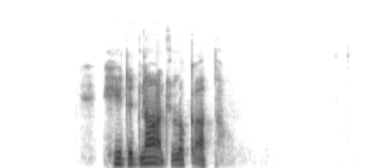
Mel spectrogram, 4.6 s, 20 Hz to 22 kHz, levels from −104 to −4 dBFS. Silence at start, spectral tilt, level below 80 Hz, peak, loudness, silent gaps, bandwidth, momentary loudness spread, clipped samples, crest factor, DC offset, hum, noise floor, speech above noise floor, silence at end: 1.3 s; -8 dB/octave; -76 dBFS; -14 dBFS; -32 LUFS; none; 8.8 kHz; 10 LU; under 0.1%; 24 dB; under 0.1%; none; under -90 dBFS; over 58 dB; 1.85 s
